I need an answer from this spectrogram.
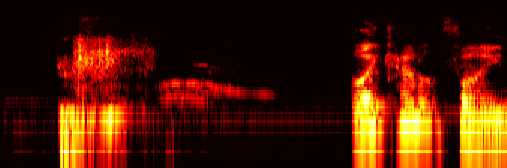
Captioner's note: sniggering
